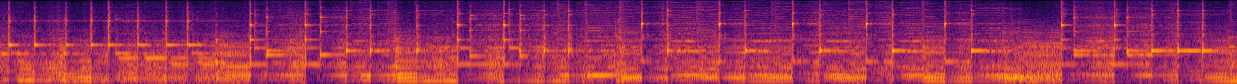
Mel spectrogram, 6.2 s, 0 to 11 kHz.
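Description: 1920s Seeburg Style E coin-operated player piano playing a tune from its paper roll, its hammers striking the strings in a quick, even rhythm.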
